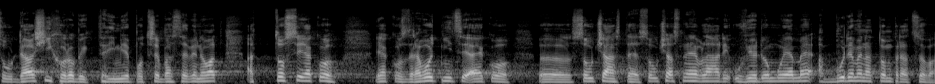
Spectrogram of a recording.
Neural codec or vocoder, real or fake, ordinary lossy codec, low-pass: none; real; Opus, 64 kbps; 14.4 kHz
